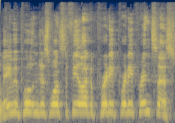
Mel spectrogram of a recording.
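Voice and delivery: sing-song it like a pretty princess; mock princess voice. Mocking Putin as princess.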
